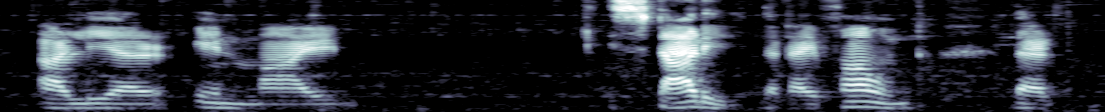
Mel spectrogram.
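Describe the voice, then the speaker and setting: Over music in the background, a man with a medium pitch speaks in fairly even intonation. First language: not English. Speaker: content creator. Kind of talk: vlog monologue. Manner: halting, many fillers.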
